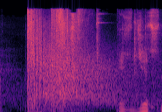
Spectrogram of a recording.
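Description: A rifle bolt clicks as it is worked.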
